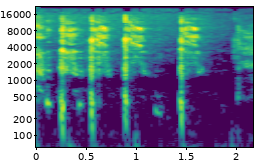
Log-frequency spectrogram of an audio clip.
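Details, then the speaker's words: Adult who has been sick for several days with voice shot, still coughing and coughing up material, gives a run of four short, sharp coughs then a softer one in a quiet room: repeated coughing. "I'm uh still coughing a little but um I uh I won't be able to talk too much today"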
